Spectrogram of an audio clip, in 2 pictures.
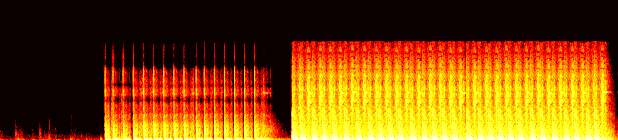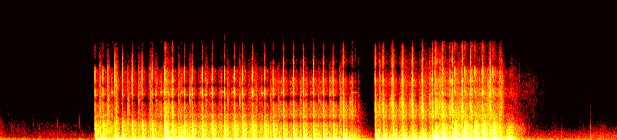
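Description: Automatic gunfire rattles rapidly in long bursts.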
